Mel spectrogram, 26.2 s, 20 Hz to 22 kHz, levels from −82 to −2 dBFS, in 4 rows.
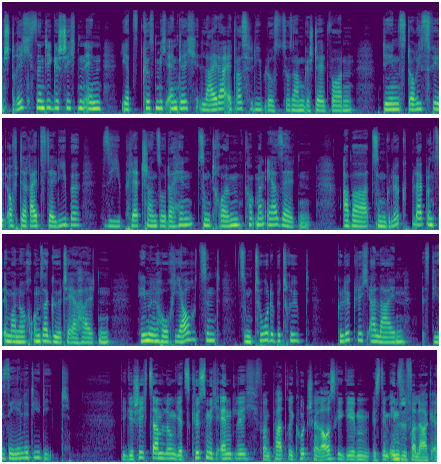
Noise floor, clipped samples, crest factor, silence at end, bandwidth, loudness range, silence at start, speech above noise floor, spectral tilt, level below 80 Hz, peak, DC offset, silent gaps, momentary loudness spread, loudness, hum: -53 dBFS; under 0.1%; 16 dB; 0 s; 16 kHz; 4 LU; 0 s; 30 dB; -5 dB/octave; -44 dBFS; -6 dBFS; under 0.1%; none; 9 LU; -23 LUFS; none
